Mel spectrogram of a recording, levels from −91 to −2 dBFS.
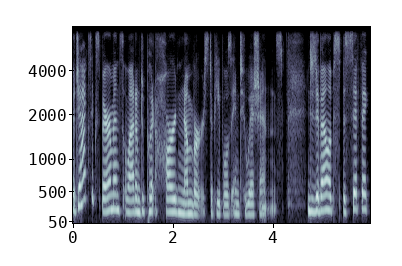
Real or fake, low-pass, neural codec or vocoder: real; 7.2 kHz; none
